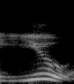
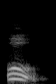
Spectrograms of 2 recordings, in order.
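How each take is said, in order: First: The vowel starts with a y-glide sound. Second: The vowel is a plain u without glide. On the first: The speaker calls it wrong. "They say you instead of u" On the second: The speaker calls it right. "instead of u"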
